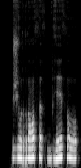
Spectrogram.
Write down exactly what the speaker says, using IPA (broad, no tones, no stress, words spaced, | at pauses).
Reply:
ʒorɔθəθ bʱeθo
